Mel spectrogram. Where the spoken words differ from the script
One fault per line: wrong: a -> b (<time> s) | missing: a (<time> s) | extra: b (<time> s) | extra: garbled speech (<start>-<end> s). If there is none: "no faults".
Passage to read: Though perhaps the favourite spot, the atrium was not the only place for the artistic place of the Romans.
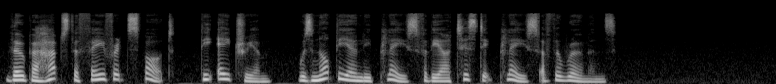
no faults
